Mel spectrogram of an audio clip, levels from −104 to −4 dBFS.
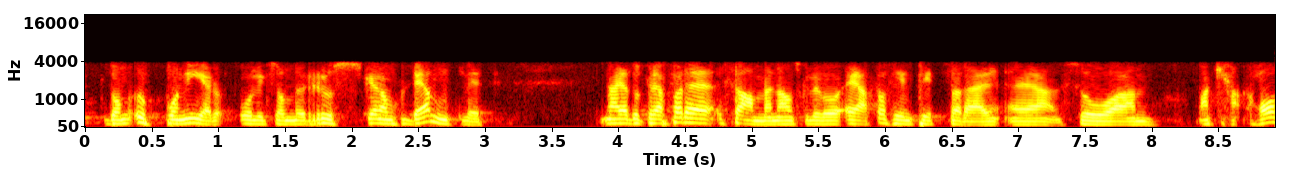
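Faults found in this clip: Tandem speech coding, whole clip: rough, muffled, warbly speech, band-limited to 3.7 kHz. Points to about three narrowband AMR-type coding passes in a row, each re-coding the last one's errors. Artefacts compound, so roughness exceeds what any single low-rate codec would produce.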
